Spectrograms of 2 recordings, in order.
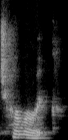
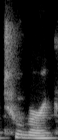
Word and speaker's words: turmeric: Herbs like turmeric or turmeric, depending on how you pronounce it.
